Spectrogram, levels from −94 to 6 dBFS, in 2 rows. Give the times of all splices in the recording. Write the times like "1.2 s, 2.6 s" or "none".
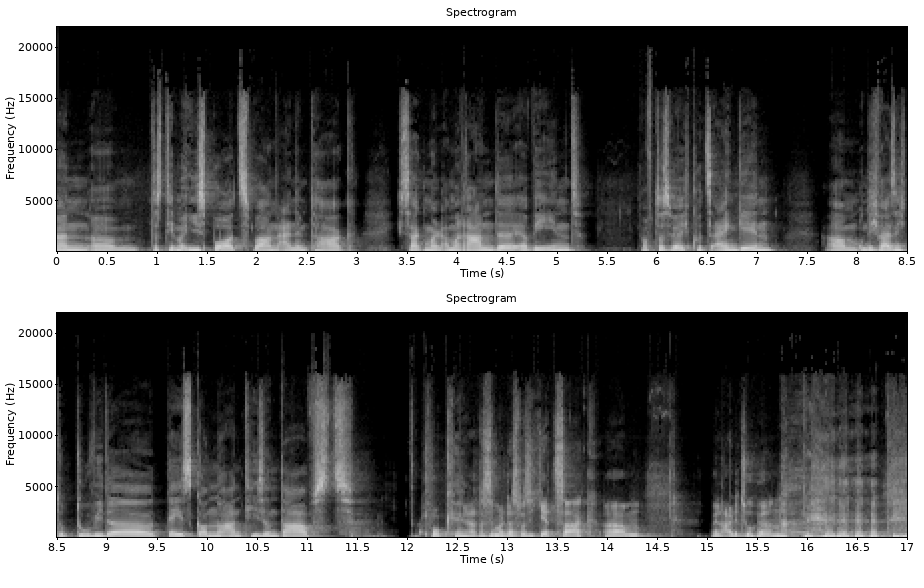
12.2 s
